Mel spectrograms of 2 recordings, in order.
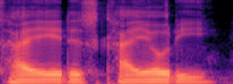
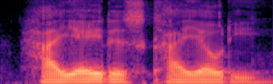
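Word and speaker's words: Hiatus Kaiyote: coyote listen to him Hiatus coyote and is not spelled like coyotes k-a-i-y-o-t-e um but if you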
